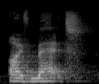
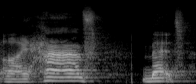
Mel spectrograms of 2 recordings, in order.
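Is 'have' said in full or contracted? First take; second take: contracted; full. First: The word have is contracted to ve. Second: The word have is said in full. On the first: The speaker calls it right. "we can say" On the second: The speaker calls it wrong. "instead of them saying"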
